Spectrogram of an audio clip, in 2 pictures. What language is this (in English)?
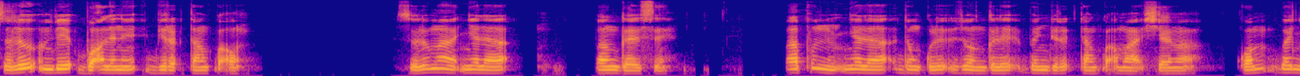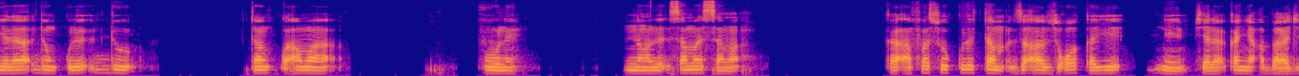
Dagbani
